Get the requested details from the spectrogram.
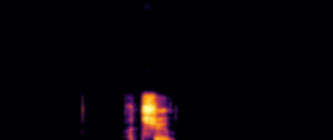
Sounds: Sneeze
